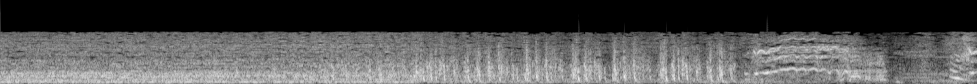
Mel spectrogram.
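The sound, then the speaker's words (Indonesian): Several horses, mounted by soldiers giving chase, gallop in a loud rush of pounding hooves over a noisy wash, and near the end one horse lets out a shrill, wavering neigh. “Naik ke atas kuda kalian. Kejar mereka. Kejar.”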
